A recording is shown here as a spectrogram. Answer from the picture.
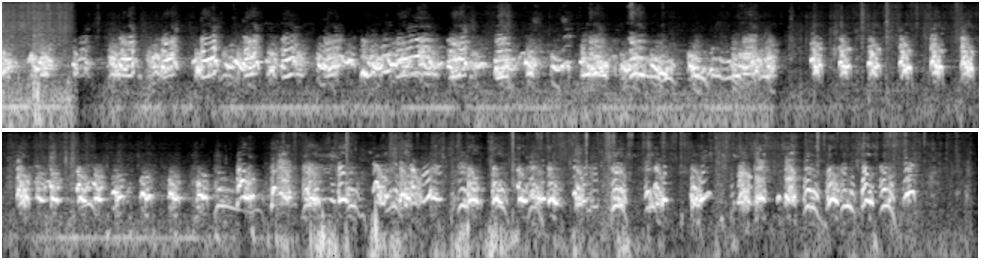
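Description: A pack of beagles in full cry, giving tongue on the line of a rabbit. The calls overlap densely for the first ten seconds, then come more spaced at about two to three a second, and break off shortly before the end.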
